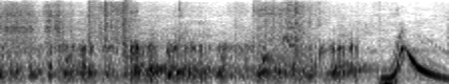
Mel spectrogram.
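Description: Cartoon sound effect for a character rummaging inside a tuba's bell: a busy, jumbled noise full of quick wavering squeaks, with a low thump near the end.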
